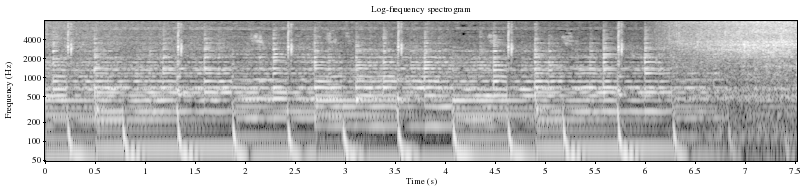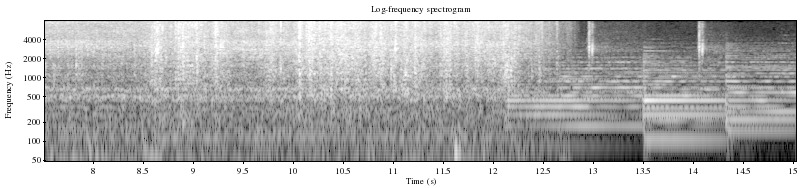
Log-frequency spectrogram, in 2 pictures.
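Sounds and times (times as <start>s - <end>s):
food sizzling in a pan: 6.2s - 12.8s.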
